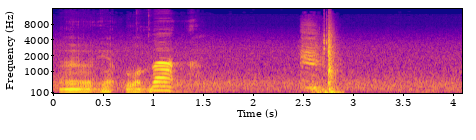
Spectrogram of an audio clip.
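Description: A wooden chest thumps shut.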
